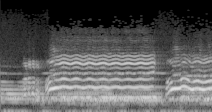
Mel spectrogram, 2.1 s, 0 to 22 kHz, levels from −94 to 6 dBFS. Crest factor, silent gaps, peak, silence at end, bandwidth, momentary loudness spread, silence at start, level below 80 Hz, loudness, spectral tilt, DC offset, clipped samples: 10 dB; none; -2 dBFS; 0 s; 9 kHz; 5 LU; 0 s; -44 dBFS; -13 LUFS; -3.5 dB/octave; under 0.1%; under 0.1%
